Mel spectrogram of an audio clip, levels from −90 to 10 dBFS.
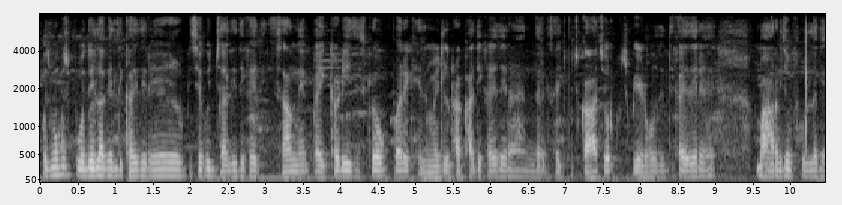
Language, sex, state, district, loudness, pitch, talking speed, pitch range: Hindi, male, Andhra Pradesh, Guntur, -20 LUFS, 110 Hz, 265 wpm, 105-120 Hz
